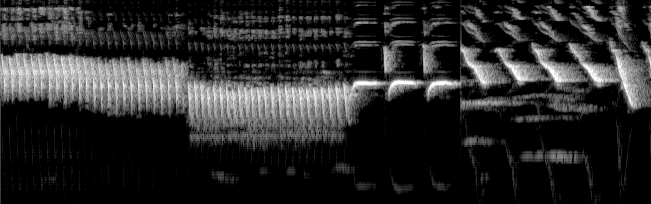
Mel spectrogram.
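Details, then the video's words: Belgian canary singing a campainha-style song for training young birds: a long rapid buzzy trill that drops to a lower trill, then short whistled notes and fast falling slurred phrases. "Canário belga campainha para treinar filhotes"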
